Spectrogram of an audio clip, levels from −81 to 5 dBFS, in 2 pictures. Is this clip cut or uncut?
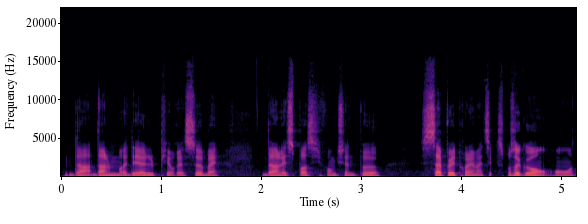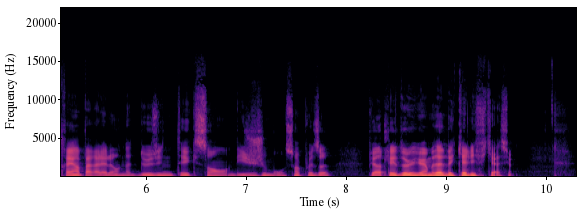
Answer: uncut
